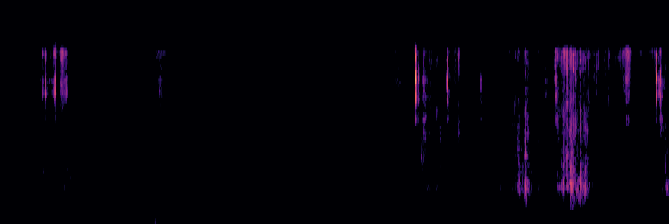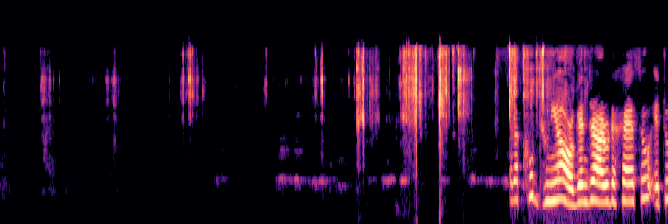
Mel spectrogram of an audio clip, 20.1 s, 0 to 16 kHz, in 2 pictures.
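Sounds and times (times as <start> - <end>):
clothes rustling and crinkling: 5.9 - 20.0.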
